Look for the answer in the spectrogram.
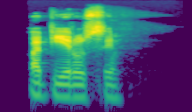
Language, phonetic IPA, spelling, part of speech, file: Russian, [pɐˈpʲirʊsɨ], папирусы, noun, Ru-папирусы.ogg
- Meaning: nominative/accusative plural of папи́рус (papírus)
